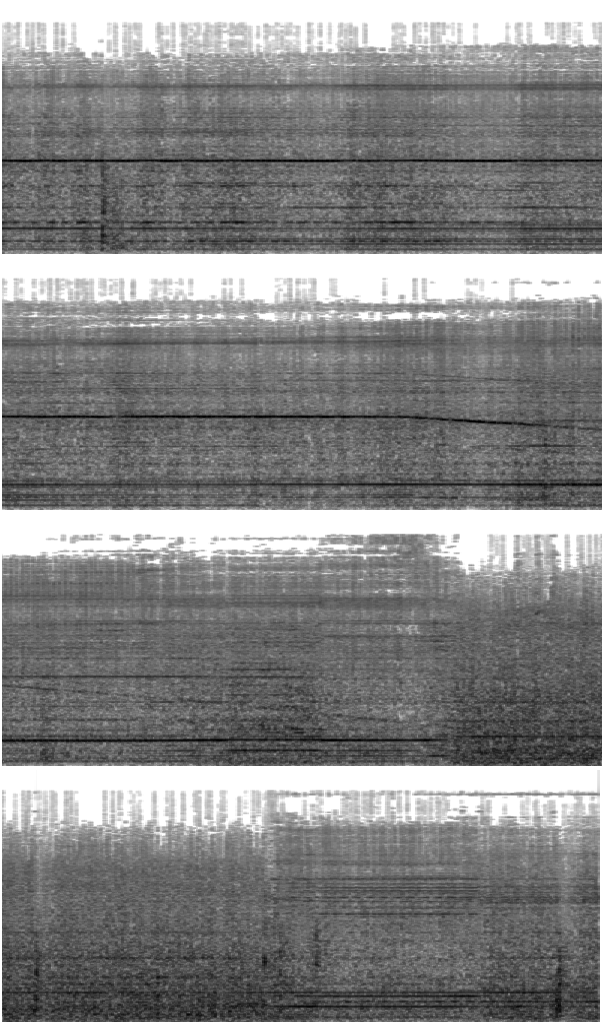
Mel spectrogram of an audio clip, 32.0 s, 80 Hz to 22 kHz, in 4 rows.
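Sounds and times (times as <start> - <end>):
rough wood cutting noise: 0.0 - 24.8, 27.4 - 31.9
wood lathe whine: 0.0 - 31.9.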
